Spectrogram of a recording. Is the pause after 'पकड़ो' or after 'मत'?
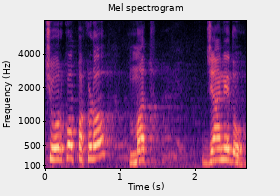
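after मत. The pause comes after 'मत'.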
